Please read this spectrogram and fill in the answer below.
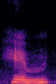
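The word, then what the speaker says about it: hymn: फिर है नंबर 33 पर एम एन, इसको म पढ़ेंगे क्योंकि एन यहाँ पर साइलेंट है, लास्ट में आएगा ये वाला पैटर्न, ठीक है। ऑटम, कॉलम, हिम, यहाँ पर है कंडेम, सोलम, सोलम, यहाँ पर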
